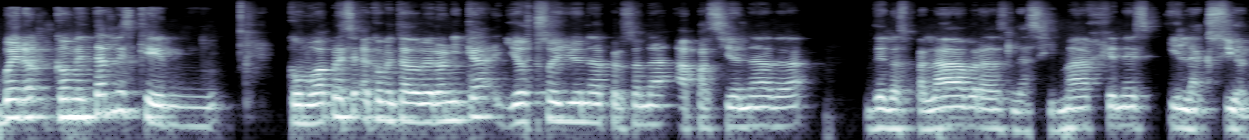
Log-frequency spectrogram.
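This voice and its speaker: A man speaks at a fairly slow pace. His pitch sits fairly high. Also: ordinary pitch variation. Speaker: professor. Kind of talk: panel talk. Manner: hesitant fillers.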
